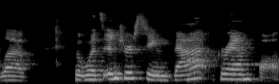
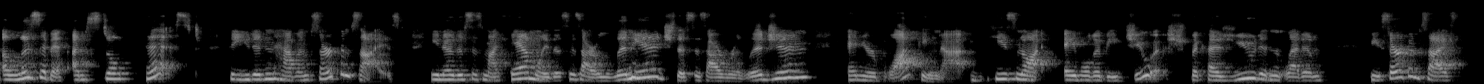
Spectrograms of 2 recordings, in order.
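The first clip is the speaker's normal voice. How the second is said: ordinary delivery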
